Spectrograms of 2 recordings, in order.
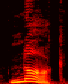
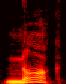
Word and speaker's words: knock: in the word me knock is a word that starts with KN and has a silent K if you knock too hard you can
